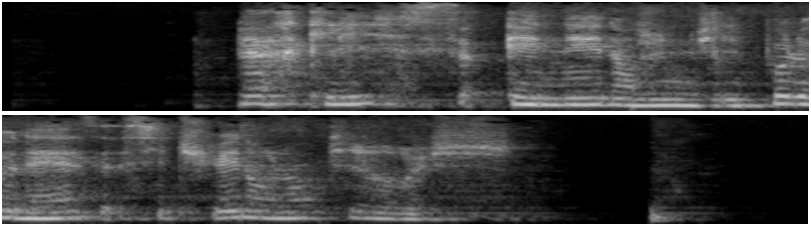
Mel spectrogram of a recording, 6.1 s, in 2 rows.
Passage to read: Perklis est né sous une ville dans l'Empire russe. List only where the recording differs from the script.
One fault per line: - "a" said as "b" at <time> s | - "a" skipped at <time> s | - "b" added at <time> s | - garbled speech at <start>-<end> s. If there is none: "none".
- "sous" said as "dans" at 2.3 s
- "polonaise située" added at 2.8 s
